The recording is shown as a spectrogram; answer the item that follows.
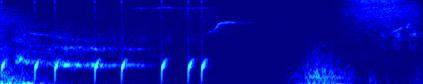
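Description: Cartoon pop sound effects for an animated logo: a quick run of about eight short pitched plops in the first second, then a soft whoosh near the end.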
